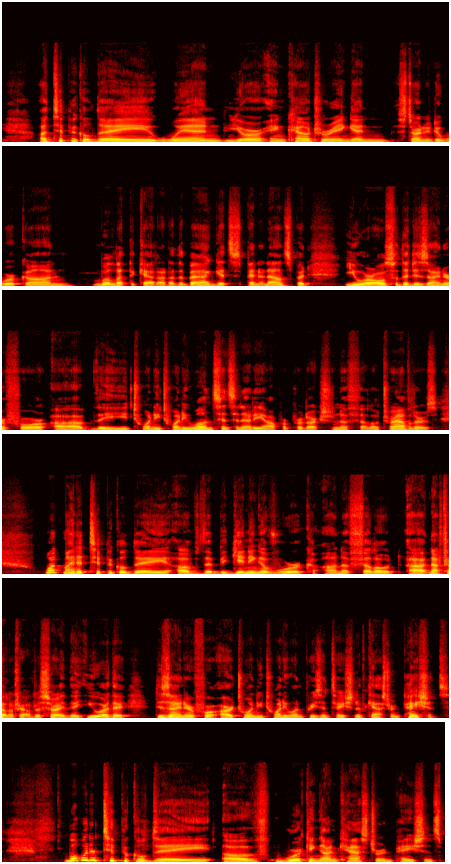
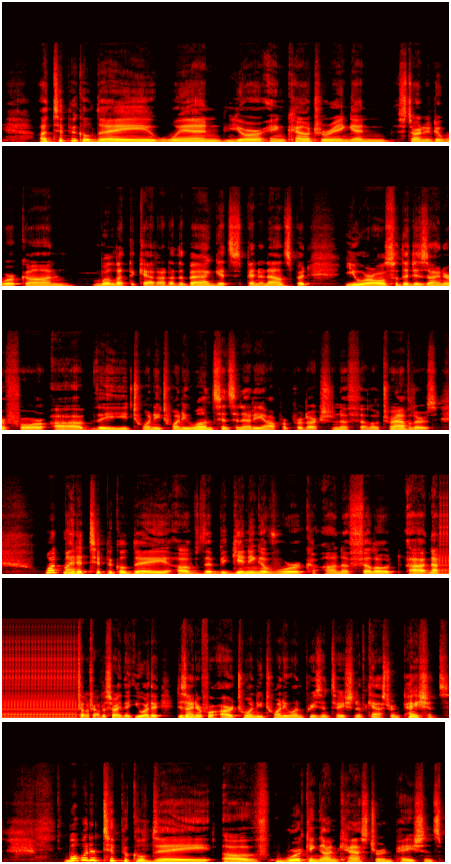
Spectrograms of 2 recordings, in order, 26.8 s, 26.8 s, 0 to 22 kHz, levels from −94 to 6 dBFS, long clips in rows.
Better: first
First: none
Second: audio freezing; at 18 s for 1 s

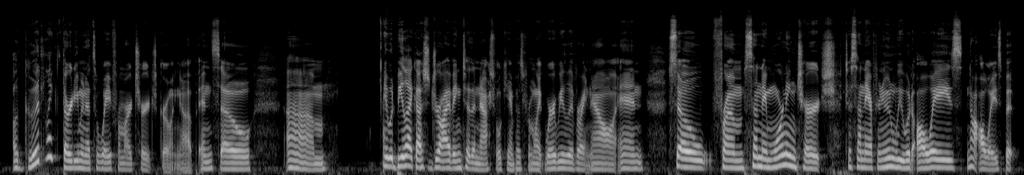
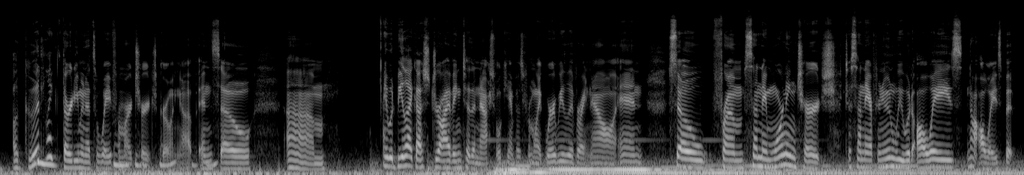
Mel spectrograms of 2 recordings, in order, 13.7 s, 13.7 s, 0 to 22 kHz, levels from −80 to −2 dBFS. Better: first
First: none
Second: low rumble; noticeable; throughout; 10 dB below the speech

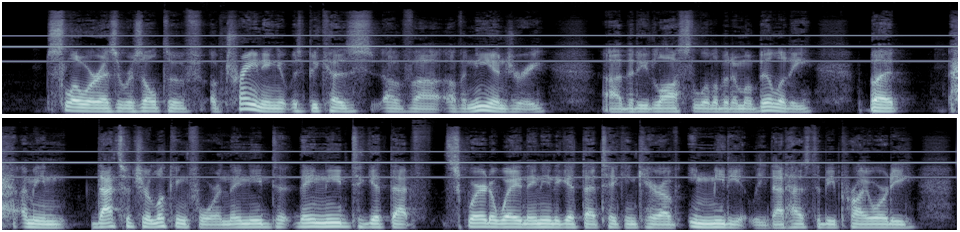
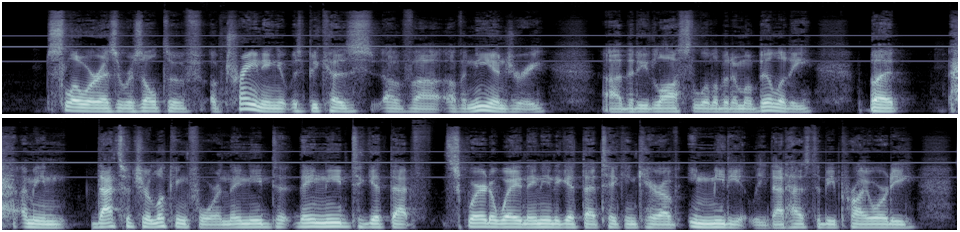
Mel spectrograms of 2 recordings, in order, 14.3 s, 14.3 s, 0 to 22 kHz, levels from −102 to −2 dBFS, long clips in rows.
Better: second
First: high-pitched whine; loud; throughout; 4.5 kHz, 7 dB below the speech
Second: high-pitched whine; faint; throughout; 4.5 kHz, 25 dB below the speech

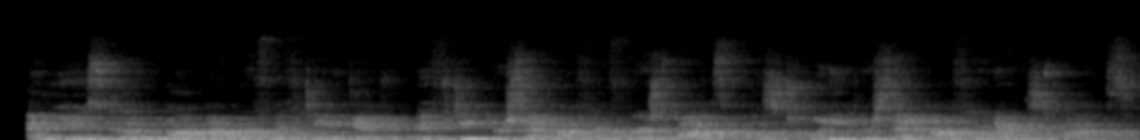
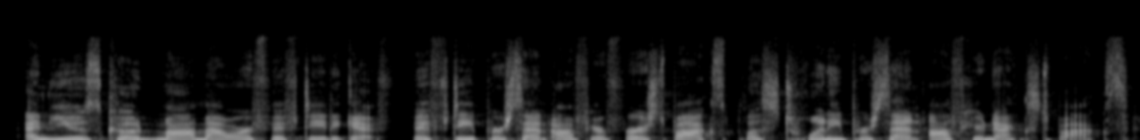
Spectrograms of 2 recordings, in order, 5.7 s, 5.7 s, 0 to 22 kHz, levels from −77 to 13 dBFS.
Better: second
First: off-mic speech; far // room echo; strong; dies away in 2 s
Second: none

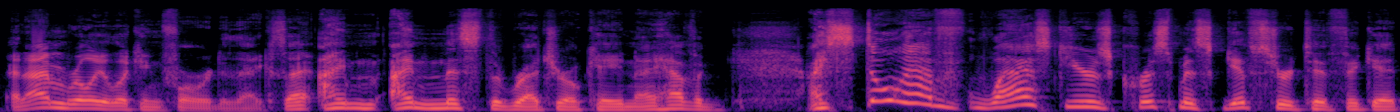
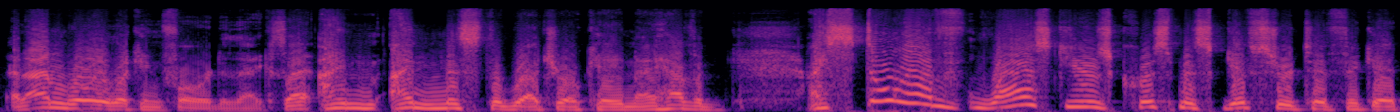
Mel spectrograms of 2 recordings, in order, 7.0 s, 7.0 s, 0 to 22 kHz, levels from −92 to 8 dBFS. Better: first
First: none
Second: distortion; heavy; 22% of the sound clipped

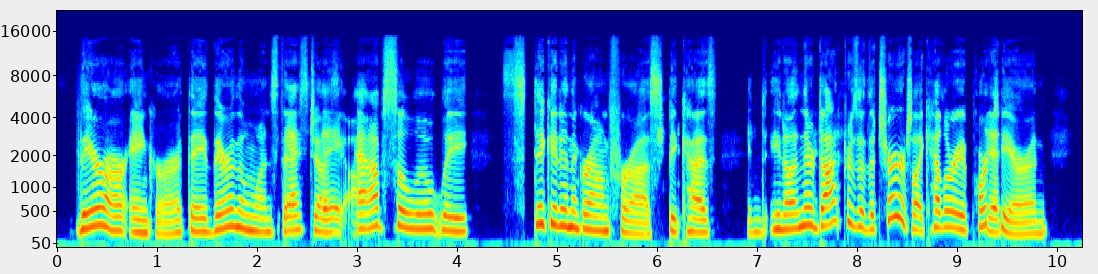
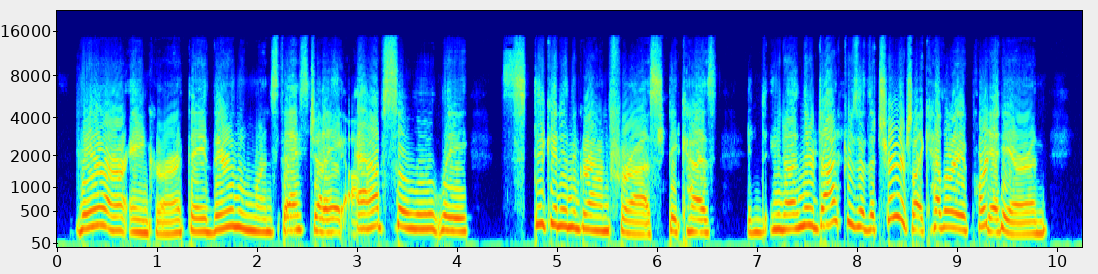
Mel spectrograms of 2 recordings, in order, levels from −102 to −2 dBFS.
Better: first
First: none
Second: distortion; heavy; 6 dB below the speech

